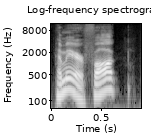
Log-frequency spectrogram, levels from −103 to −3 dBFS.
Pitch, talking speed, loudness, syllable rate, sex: 155 Hz, 200 wpm, -14 LUFS, 6.6 syllables/s, male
